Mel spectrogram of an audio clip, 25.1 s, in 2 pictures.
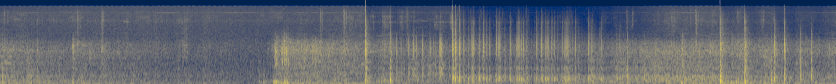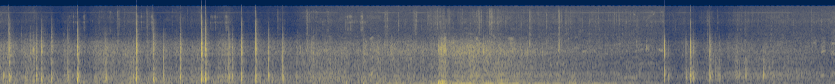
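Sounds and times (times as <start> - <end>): firework crackling: 0.0 - 25.0
fireworks bursting with sharp bangs: 0.0 - 25.0
steady rumble: 8.6 - 24.7.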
